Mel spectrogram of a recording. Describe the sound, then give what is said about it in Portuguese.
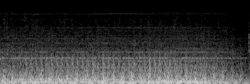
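A loud, steady helicopter drone with a dense low-frequency rumble and rapid rotor chop, sustained throughout, with no voices. “são eles no helicóptero.”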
